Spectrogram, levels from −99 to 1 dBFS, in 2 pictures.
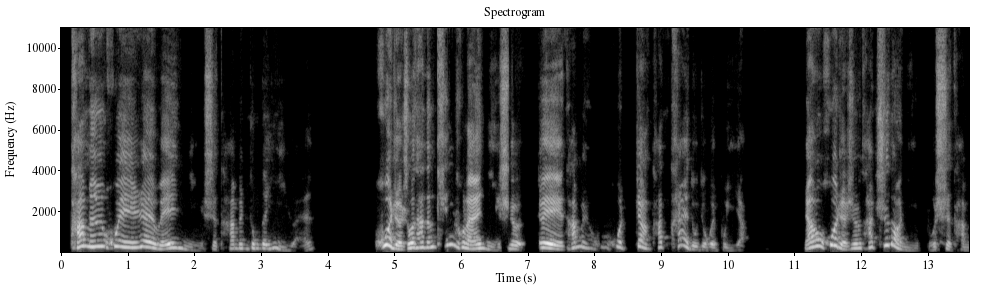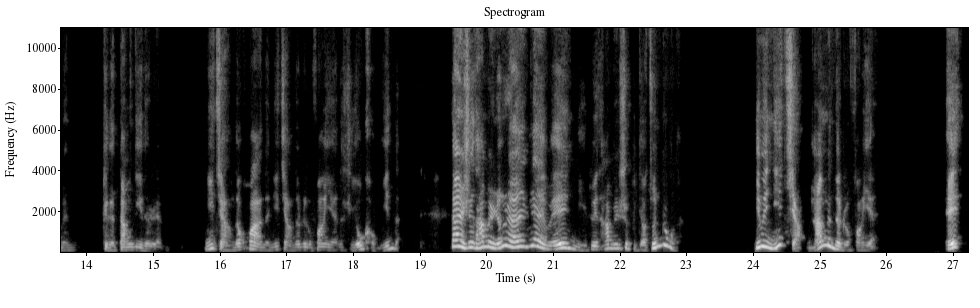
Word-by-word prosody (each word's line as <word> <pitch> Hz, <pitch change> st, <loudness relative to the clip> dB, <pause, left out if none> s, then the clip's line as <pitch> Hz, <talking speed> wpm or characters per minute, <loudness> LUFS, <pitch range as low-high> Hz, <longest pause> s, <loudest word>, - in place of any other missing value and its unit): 他 310 Hz, +1 st, +4 dB
们 295 Hz, +1 st, +3 dB
会 265 Hz, -2 st, +1 dB
认 250 Hz, -4 st, +2 dB
为， 205 Hz, +6 st, +3 dB
你 140 Hz, -, -10 dB
是 165 Hz, +6 st, -10 dB
他 195 Hz, +6 st, -11 dB
们 200 Hz, -2 st, -10 dB
中 205 Hz, -1 st, -6 dB
的 200 Hz, -, -2 dB
一 195 Hz, -, -10 dB
员。 165 Hz, -, -24 dB, 1.0 s
或 370 Hz, -6 st, +8 dB
者 165 Hz, -5 st, +4 dB
说 230 Hz, +6 st, +6 dB
他 240 Hz, +2 st, +1 dB
能 255 Hz, +3 st, -2 dB
听 385 Hz, -2 st, -3 dB
出 250 Hz, -2 st, -3 dB
来， 200 Hz, 0 st, +4 dB
你 155 Hz, -11 st, -9 dB
是 185 Hz, -, -5 dB, 0.4 s
对， 205 Hz, -8 st, +8 dB
他 235 Hz, +9 st, -5 dB
们 265 Hz, -3 st, -8 dB
或 250 Hz, +4 st, -10 dB, 0.2 s
这 305 Hz, -, -3 dB
样， 215 Hz, -9 st, -2 dB
他 250 Hz, +6 st, -8 dB
态 315 Hz, -3 st, -7 dB
度 160 Hz, -9 st, -8 dB
就 145 Hz, 0 st, -11 dB
会 205 Hz, -, -6 dB
不 135 Hz, -, -22 dB
一 110 Hz, -, -29 dB
样。 -, -, -21 dB, 0.9 s
然 260 Hz, -, +2 dB
后， 310 Hz, -2 st, +1 dB
或 360 Hz, +4 st, +3 dB
者 165 Hz, -, 0 dB
是 205 Hz, +7 st, -6 dB
说， 215 Hz, -, -2 dB
他 240 Hz, +2 st, -6 dB
知 350 Hz, +9 st, -1 dB
道 345 Hz, -, -1 dB
你 120 Hz, -8 st, -19 dB
不 -, -, -16 dB
是 -, -, -4 dB
他 -, -, -18 dB
们 120 Hz, -1 st, -26 dB, 0.4 s
这 -, -, -9 dB
个 -, -, -12 dB
当 135 Hz, +3 st, -9 dB
地 135 Hz, -2 st, -14 dB
的 110 Hz, -2 st, -15 dB
人， -, -, -18 dB, 0.6 s
你 195 Hz, +6 st, -7 dB
讲 120 Hz, -, -8 dB
的 150 Hz, -, -8 dB
话 180 Hz, -7 st, -3 dB
呢 125 Hz, -2 st, -23 dB
你 150 Hz, +3 st, -21 dB
讲 -, -, -15 dB
的 135 Hz, -, -16 dB
这 140 Hz, 0 st, -16 dB
个 135 Hz, -, -20 dB
方 145 Hz, +1 st, -12 dB
言 125 Hz, -1 st, -22 dB
呢， 135 Hz, -, -31 dB
是 -, -, -27 dB
有 420 Hz, +1 st, -3 dB
口 -, -, -17 dB
音 175 Hz, +7 st, -11 dB
的。 -, -, -19 dB, 0.8 s
但 295 Hz, -3 st, +5 dB
是 250 Hz, +2 st, 0 dB
他 235 Hz, +5 st, +1 dB
们 255 Hz, -5 st, +1 dB
仍 260 Hz, +11 st, +1 dB
然 280 Hz, -1 st, +2 dB
认 280 Hz, -, -1 dB
为， 210 Hz, +7 st, +3 dB
你 135 Hz, -, -11 dB
对 165 Hz, 0 st, -8 dB
他 190 Hz, +5 st, -10 dB
们 205 Hz, 0 st, -8 dB
是 205 Hz, +2 st, -8 dB
比 -, -, -20 dB
较 -, -, -10 dB
尊 230 Hz, +9 st, -1 dB
重 355 Hz, -2 st, -2 dB
的。 -, -, -12 dB, 1.2 s
因 250 Hz, +5 st, +5 dB
为 295 Hz, -, +7 dB
你 245 Hz, -, +3 dB
讲 -, -, -2 dB, 0.2 s
他 -, -, +1 dB
们 335 Hz, -7 st, +2 dB
那 160 Hz, -, 0 dB
种 125 Hz, -4 st, -16 dB
方 125 Hz, -1 st, -13 dB
言。 -, -, -14 dB, 1.0 s
诶， -, -, +8 dB
210 Hz, 230 characters per minute, -24 LUFS, -, 1.2 s, 或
